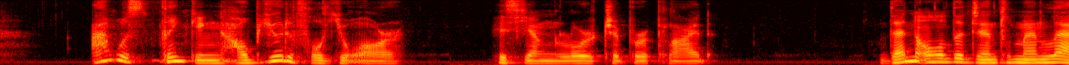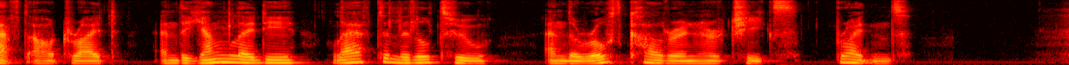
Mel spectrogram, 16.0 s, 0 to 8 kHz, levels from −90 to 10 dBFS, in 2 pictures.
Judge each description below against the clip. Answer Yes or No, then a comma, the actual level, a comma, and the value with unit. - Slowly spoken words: Yes, slow, 125 wpm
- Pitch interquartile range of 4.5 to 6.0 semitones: Yes, average, 4.9 semitones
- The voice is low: Yes, low, 125 Hz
